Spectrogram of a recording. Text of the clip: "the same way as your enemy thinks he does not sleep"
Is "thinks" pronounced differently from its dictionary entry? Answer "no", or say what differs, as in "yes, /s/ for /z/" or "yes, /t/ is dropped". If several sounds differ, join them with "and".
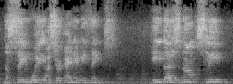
no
